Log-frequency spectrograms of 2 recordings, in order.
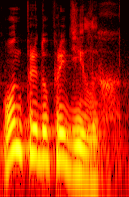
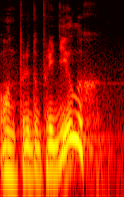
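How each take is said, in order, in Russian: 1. Тон ровно понижается, как в утверждении. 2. Тон резко повышается, как в вопросе. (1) "ИК-1 … в одном случае перед нами утверждение" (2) "ИК-3 … в другом случае перед нами вопрос"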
